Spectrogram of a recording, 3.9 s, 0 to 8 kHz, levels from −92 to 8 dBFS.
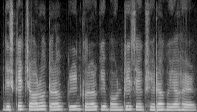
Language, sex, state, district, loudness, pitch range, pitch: Hindi, female, Bihar, Patna, -17 LUFS, 200-215 Hz, 210 Hz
